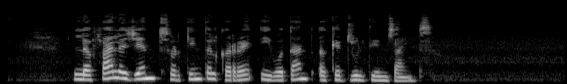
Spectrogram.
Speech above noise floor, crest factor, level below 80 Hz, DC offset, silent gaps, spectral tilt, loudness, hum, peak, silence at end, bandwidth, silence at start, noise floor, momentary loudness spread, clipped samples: 36 dB; 18 dB; -76 dBFS; under 0.1%; none; -5.5 dB/octave; -22 LUFS; none; -6 dBFS; 1.4 s; 11 kHz; 0.75 s; -57 dBFS; 10 LU; under 0.1%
